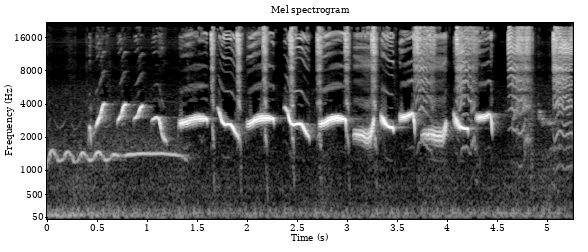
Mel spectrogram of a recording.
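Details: Tame caged Chinese hwamei set on a table, singing: a long level wavering whistle, then a fast run of loud slurred whistled phrases that rise and fall, with sharp clicking notes near the end.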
